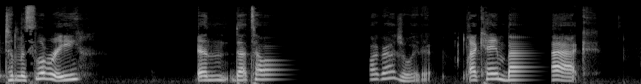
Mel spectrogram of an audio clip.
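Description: Right after "that's how", at 2.65 s, the speech hangs in a call audio freeze until 3.72 s. A short buzzy tail fades into about 0.72 s of silence, then "I graduated I came" carries on with nothing lost. This is likely packets stalling until the jitter buffer ran dry. A shorter freeze follows "I graduated I came", from 5.11 to 5.54 s, mostly as a fading smear.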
